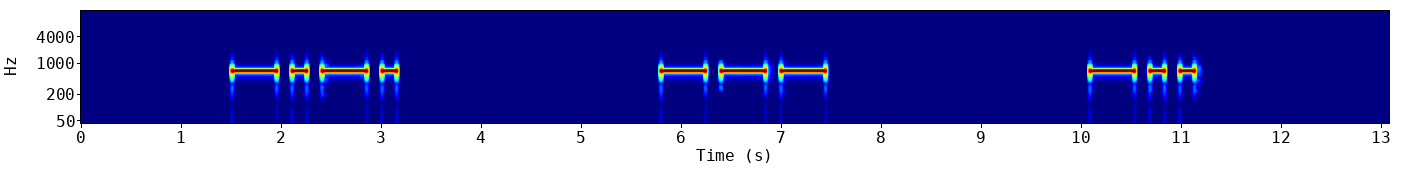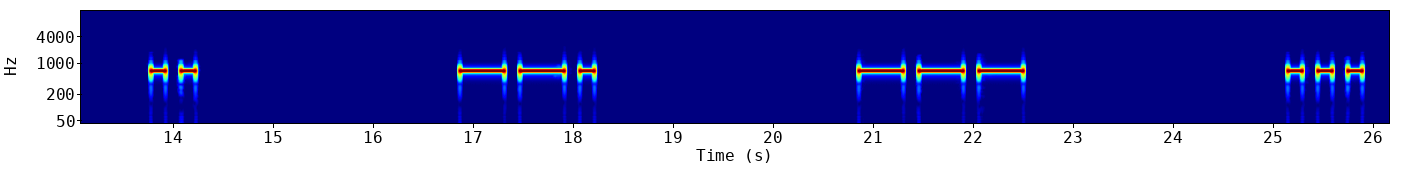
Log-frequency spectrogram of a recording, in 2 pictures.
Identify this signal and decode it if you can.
Morse code, heard as a keyed tone, about 8 wpm, spaced as for 3 wpm, 680 Hz. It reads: CODIGOS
